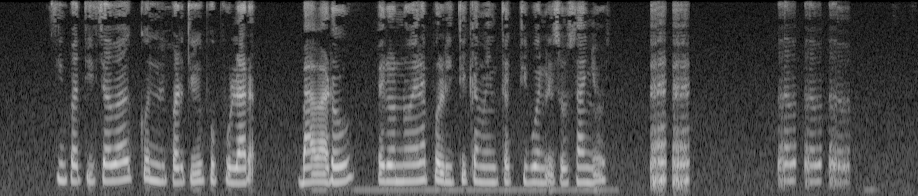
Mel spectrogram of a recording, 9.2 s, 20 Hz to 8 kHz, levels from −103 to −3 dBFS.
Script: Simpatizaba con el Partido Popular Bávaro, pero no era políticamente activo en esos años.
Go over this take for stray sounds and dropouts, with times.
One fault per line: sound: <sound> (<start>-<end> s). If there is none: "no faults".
sound: laugh (6.5-6.9 s)
sound: laugh (7.8-8.5 s)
